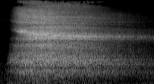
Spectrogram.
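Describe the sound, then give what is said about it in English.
A deep breath drawn in through the nose and blown out: one long airy rush that swells quickly, holds, then fades gradually, with no talking. “With this last breath, we're coming all the way back in. Big inhale through your nose and blow”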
